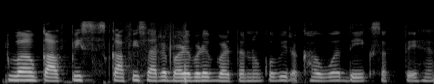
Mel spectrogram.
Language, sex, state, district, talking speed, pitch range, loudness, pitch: Hindi, female, Maharashtra, Nagpur, 180 wpm, 165-185 Hz, -28 LUFS, 175 Hz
